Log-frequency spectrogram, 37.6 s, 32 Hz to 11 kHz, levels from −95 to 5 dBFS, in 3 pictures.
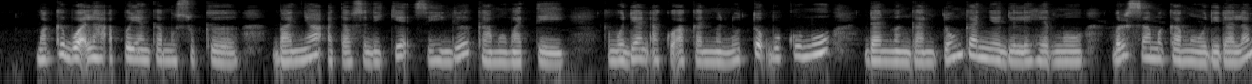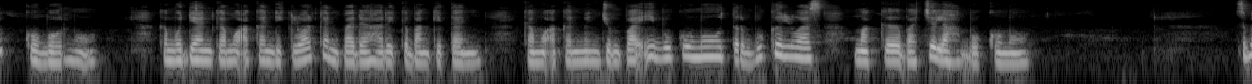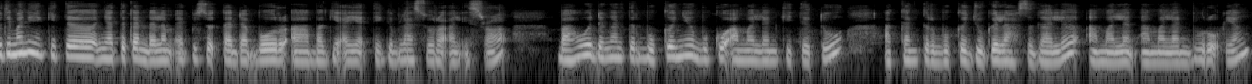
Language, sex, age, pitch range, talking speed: Malay, female, 50-69, 155-200 Hz, 115 wpm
